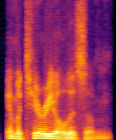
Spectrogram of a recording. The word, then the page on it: immaterialism: American English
